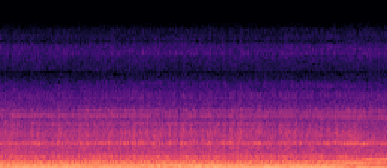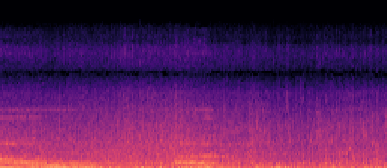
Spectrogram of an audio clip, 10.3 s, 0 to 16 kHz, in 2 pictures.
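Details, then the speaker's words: 2001 Yamaha 5 hp two-stroke outboard, repaired after a no-reverse shifting fault following an impeller job, on test pushing a 14 ft boat with two aboard at about 4–5 mph: steady even drone over water wash, running clean; normal running under load. "But yeah, guys, the motor is running pretty good right now."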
